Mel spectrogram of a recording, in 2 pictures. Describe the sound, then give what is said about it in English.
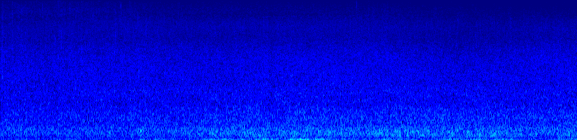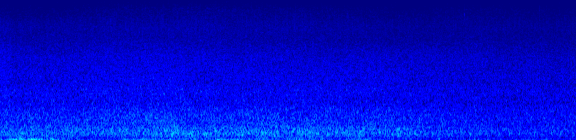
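Steady wash of ocean surf with gentle swells rising and falling, a continuous broad roar of waves and no voices, on an empty beach on a cloudy weekday. “He stood up, brushed the sand from his bathing suit, walked over to the edge of the water, and jumped in. It was cloudy, and because it was a weekday, there was no one else on the beach.”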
